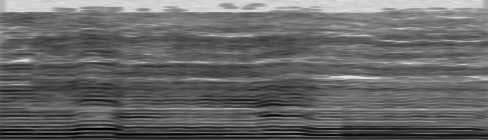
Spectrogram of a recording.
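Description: Song vocal holding a long sung note over soft, sustained accompaniment. The note steps up about half a second in, drops back near the end, and a low note holds underneath.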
